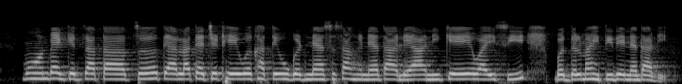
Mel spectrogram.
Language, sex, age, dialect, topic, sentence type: Marathi, female, 25-30, Standard Marathi, banking, statement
